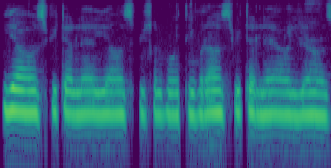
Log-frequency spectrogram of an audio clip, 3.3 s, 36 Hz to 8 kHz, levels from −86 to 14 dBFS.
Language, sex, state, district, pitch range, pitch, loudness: Hindi, female, Bihar, Samastipur, 205-215 Hz, 205 Hz, -22 LUFS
